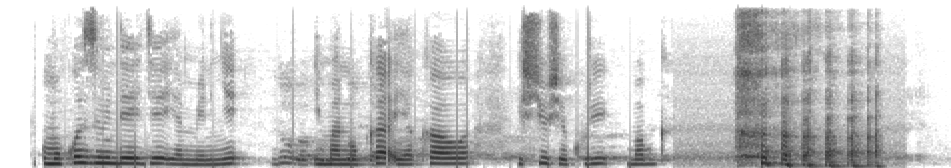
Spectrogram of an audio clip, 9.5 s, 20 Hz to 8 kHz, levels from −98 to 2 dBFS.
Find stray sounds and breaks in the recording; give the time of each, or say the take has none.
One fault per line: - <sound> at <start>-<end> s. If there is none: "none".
- laugh at 7.3-8.9 s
